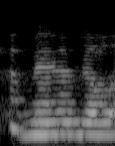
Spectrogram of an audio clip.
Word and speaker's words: Mandel: I had to tell myself it's not as in Mandel, it's Mandel as in Handel, Messiah. So that's how I remember it.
